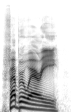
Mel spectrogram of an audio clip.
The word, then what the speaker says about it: February: Our date in question is February 6th, and it is a tradition on this program to note on our first February program that the month in question has two R's, and they are both pronounced.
